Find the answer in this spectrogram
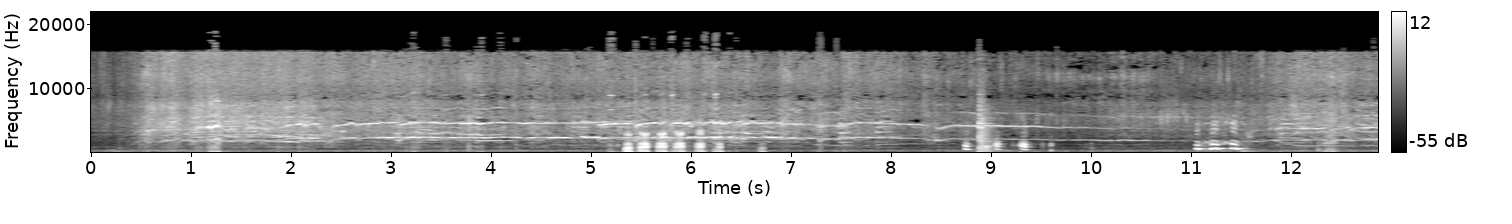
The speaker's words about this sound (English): And as you fry it, it escapes out the casing. And sometimes it sounds like people screaming. So these are okay. I'm in. I'm in on this. These are videos of frying sausages that sound like people screaming. And apparently, yes, this is a thing.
